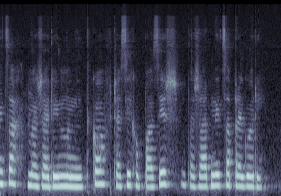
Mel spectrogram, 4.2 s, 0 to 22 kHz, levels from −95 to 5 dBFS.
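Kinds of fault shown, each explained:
No faults found in the speech.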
